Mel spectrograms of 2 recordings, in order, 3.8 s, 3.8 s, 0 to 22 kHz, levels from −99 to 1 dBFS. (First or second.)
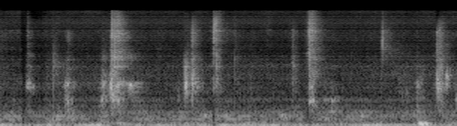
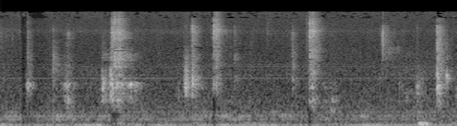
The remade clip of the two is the first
